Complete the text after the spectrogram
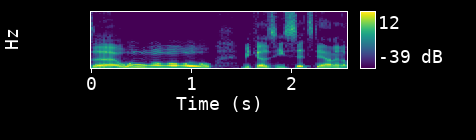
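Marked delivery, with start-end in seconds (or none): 0.3-1.2 high, loud startled Hank; imitating Hank's high alarmed whoa. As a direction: yelp it out like Hank in a panic. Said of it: "Hank, Hank says".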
